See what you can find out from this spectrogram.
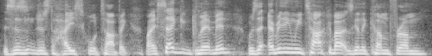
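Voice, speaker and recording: Youth pastor guy from ecuador, slightly high voice, super casual, lots of "like" and "right?". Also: rapid-fire, breathy edge. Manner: casual, animated, filler-heavy with frequent "like" and "right?". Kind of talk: youth sermon. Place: youth service room with about fifty people.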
